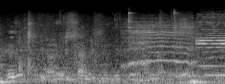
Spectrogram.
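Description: People's voices at a gathering, with one drawn-out, arching call about one and a half seconds in.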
